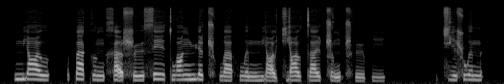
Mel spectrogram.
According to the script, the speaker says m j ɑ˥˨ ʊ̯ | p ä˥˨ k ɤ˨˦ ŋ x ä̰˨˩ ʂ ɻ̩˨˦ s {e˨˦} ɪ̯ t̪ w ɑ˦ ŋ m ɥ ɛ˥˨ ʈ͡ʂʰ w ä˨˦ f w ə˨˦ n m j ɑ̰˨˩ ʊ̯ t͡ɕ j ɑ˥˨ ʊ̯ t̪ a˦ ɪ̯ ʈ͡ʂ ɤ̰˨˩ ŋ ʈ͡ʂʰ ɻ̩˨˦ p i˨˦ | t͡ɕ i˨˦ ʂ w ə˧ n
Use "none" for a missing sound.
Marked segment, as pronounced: e˥˨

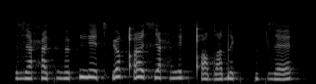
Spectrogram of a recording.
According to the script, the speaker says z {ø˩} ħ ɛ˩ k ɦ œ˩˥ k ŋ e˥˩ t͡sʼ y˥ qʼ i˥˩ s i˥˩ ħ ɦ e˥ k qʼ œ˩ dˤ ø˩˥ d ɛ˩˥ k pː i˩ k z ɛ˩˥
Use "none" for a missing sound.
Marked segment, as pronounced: ɛ˩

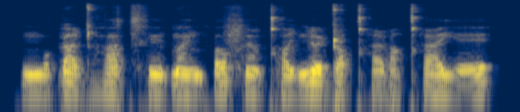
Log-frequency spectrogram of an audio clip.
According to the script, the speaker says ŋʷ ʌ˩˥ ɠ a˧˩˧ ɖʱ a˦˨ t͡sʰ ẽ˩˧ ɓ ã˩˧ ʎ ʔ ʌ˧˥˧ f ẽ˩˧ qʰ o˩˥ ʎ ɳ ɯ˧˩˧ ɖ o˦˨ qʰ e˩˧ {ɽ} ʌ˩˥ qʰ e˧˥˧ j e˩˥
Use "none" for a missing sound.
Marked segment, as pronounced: ɽ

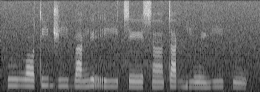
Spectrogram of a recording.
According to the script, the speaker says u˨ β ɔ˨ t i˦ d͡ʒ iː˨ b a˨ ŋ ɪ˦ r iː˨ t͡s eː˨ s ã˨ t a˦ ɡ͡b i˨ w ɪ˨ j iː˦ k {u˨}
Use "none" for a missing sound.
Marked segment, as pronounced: u˨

